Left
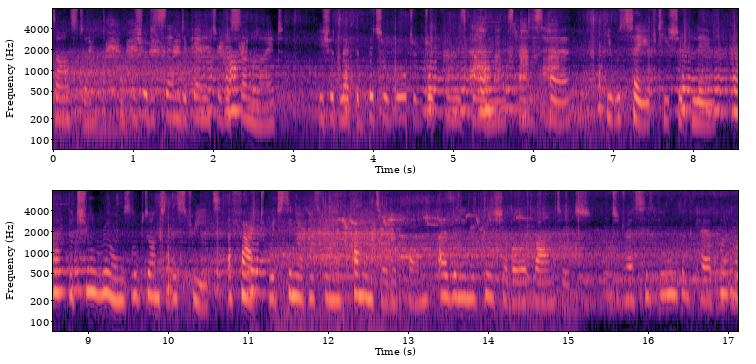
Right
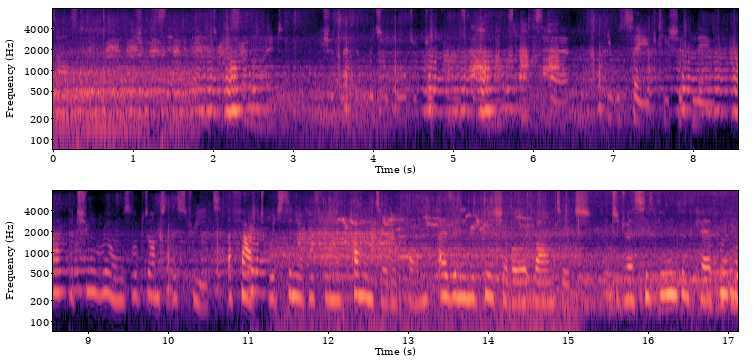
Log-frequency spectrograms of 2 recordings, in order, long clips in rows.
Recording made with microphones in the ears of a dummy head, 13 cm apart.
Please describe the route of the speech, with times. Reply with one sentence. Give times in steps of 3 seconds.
In this clip you hear the speech on the left from 0 s, in the centre from 12 s and on the right from 15 s.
